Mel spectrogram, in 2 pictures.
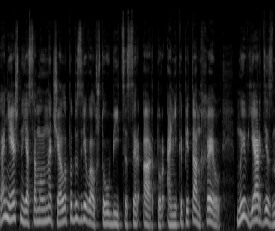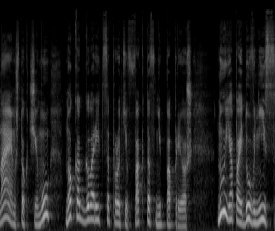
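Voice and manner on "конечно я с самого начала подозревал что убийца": usual speaking voice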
